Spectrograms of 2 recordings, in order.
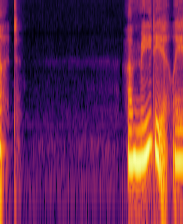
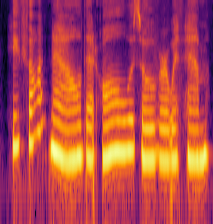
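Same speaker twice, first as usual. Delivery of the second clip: usual speaking voice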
